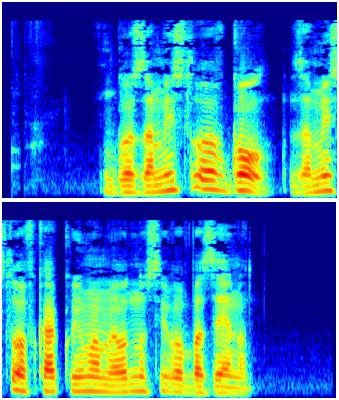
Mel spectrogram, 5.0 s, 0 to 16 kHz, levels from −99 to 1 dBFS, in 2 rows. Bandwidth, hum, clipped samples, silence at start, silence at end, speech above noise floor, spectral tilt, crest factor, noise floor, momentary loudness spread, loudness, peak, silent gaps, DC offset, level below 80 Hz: 11.5 kHz; none; under 0.1%; 0.75 s; 0.65 s; 52 dB; -6 dB/octave; 20 dB; -71 dBFS; 11 LU; -19 LUFS; 0 dBFS; none; under 0.1%; -64 dBFS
